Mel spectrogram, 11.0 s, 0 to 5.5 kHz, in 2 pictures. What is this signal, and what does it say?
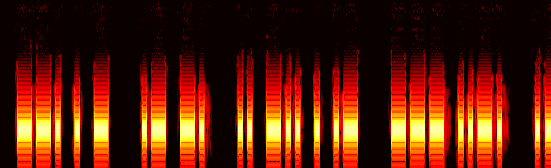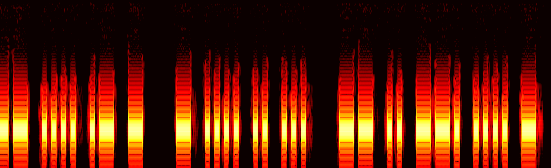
Morse code, heard as a keyed tone, about 25 wpm, 600 Hz. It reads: GET AN IDEA OF WHAT THIS MIGHT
